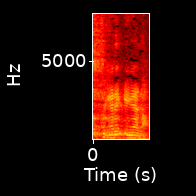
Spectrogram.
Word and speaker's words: Santa Ana: i will never blink they pronounce it santa anna well they're wrong show off it's santa ana are you sure you're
